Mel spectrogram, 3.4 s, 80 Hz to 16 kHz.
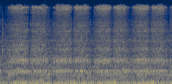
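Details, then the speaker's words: Slab Master automatic diamond wire slab saw cutting rock under a low water flow at slow initial speed: steady rasping squeak pulsing back and forth about every 0.6 s over running water; normal cutting, squeak loudness indicates blade life. "You can hear the squeaking, and that is the blades cutting back and forth through the rock. That's your indication of blade life, is how loud it squeaks."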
